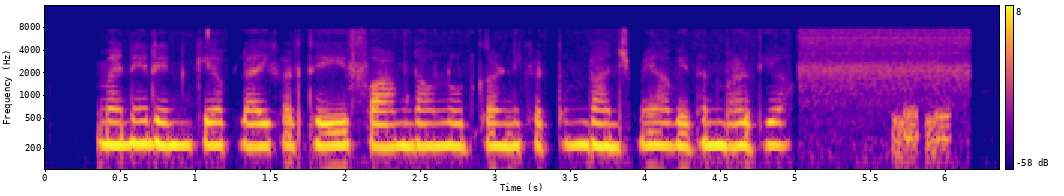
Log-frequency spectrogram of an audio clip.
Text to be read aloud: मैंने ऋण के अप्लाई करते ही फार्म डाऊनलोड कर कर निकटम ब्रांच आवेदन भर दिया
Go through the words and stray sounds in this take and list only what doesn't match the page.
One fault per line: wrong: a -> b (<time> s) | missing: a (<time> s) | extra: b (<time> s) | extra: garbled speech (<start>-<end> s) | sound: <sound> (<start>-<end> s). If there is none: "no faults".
missing: कर (3.0 s)
extra: में (4.0 s)
sound: laugh (5.6-6.0 s)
